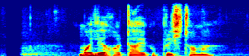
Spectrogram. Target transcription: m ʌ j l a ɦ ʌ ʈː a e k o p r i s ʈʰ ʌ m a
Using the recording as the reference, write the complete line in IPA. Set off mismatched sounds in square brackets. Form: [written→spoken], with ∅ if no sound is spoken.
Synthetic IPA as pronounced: m ʌ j l [a→e] ɦ ʌ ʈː a e k o p r i s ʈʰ ʌ m a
